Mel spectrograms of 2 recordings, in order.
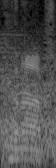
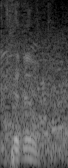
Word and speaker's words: Knoop: Now, did you follow him closely enough where you would have pronounced Bobby Knopp's name correctly? Or would you have said Bobby Knoop? No, Knopp. You would have said Knopp.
